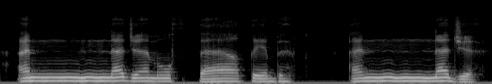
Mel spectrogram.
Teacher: The jim is like a j, a little bounce with the j sound.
